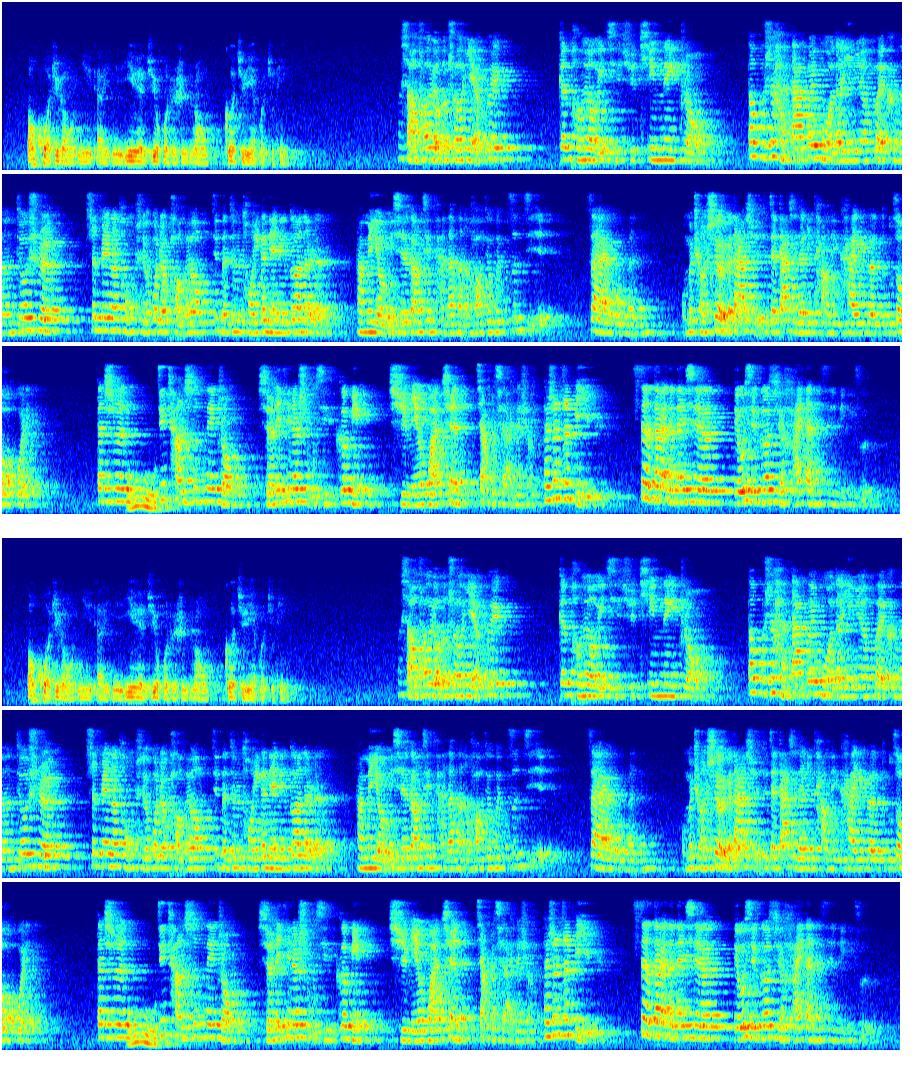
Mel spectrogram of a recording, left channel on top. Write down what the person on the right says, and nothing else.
我小时候有的时候也会跟朋友一起去听那种，倒不是很大规模的音乐会，可能就是身边的同学或者朋友，基本就是同一个年龄段的人，他们有一些钢琴弹得很好，就会自己在我们我们城市有一个大学，就在大学的礼堂里开一个独奏会，但是经常是那种旋律听着熟悉，
歌名曲名完全想不起来是什么，它甚至比现代的那些流行歌曲还难记名字。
